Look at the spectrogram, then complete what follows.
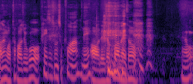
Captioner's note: laughs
